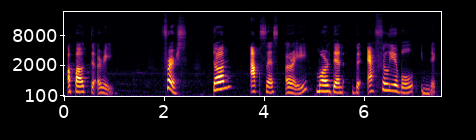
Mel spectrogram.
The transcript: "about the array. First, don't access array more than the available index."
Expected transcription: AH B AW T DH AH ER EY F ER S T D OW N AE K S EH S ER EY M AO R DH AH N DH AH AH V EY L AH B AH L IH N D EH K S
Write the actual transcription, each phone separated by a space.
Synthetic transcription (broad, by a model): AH B AW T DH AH ER EY F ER S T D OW N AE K S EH S ER EY M AO R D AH N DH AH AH F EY L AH B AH L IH N D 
